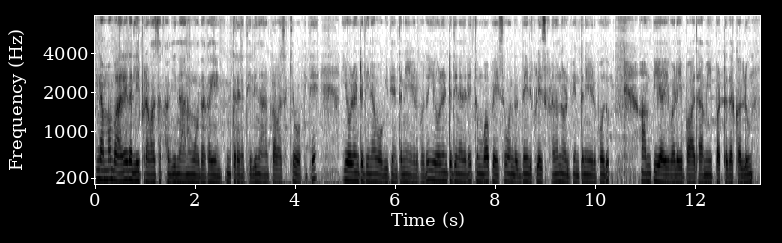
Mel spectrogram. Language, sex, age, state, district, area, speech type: Kannada, male, 18-30, Karnataka, Chikkaballapur, urban, spontaneous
